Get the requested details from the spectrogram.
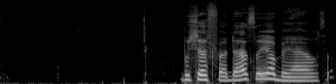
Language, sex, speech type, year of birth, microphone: Norwegian, female, spontaneous, 1988, Sennheiser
